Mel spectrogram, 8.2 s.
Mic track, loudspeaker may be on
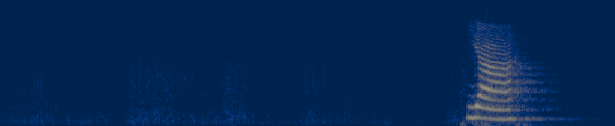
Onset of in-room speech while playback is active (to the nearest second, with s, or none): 6 s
